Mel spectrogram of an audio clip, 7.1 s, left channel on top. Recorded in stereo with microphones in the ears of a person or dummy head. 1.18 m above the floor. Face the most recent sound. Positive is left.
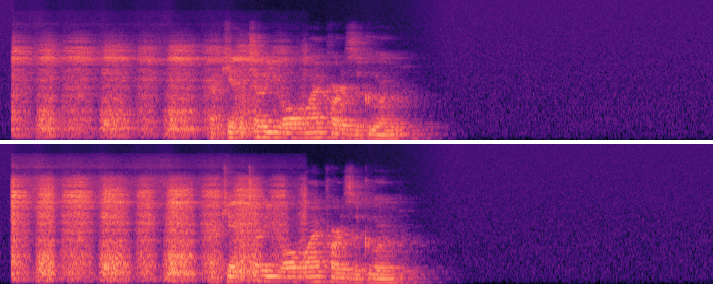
turn(degrees=-80)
